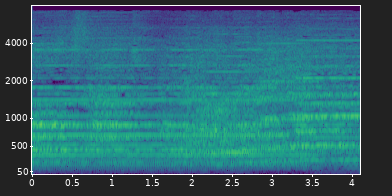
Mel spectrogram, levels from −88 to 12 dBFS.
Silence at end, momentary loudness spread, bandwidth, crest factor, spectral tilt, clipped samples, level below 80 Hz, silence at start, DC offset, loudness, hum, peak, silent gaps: 0 s; 4 LU; 7.6 kHz; 14 dB; -3.5 dB/octave; under 0.1%; -68 dBFS; 0 s; under 0.1%; -21 LUFS; none; -6 dBFS; none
